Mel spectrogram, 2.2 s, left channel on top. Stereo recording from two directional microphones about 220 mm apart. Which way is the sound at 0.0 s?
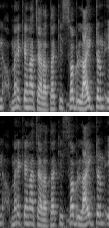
45° left (ahead or behind).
